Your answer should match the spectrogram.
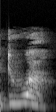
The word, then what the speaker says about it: doigt: coude le genou le doigt je ne prononce pas g je ne prononce pas t le chien le cou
